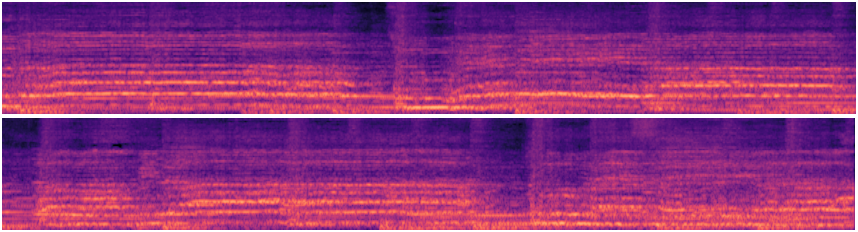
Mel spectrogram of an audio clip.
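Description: Live gospel worship song in Hindi, led by a male singer on a microphone with a group of voices singing along, in long held phrases.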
